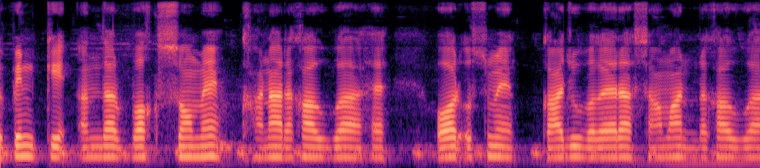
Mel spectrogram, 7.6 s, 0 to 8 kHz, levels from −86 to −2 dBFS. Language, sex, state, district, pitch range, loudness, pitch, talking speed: Hindi, male, Bihar, Darbhanga, 130-135 Hz, -19 LUFS, 135 Hz, 135 wpm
